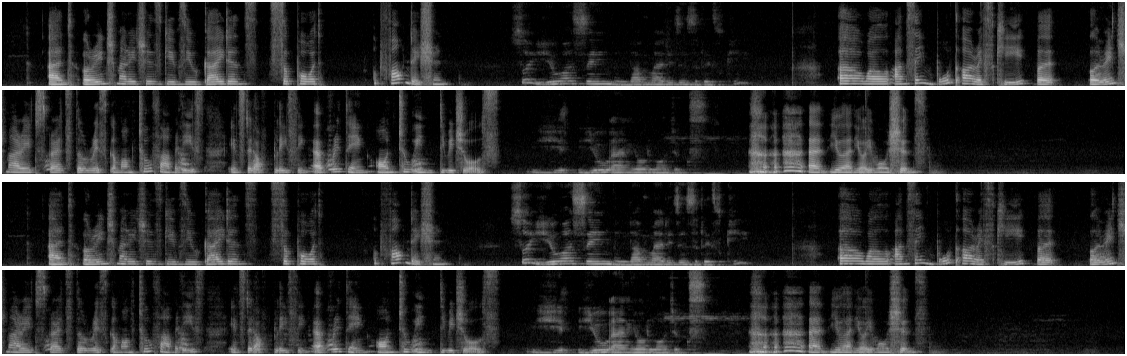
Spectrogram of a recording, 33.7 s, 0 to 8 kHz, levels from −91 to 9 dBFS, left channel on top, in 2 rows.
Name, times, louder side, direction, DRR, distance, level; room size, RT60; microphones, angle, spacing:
voice 1, 0.7-3.8 4.0-4.7 5.7-6.7 12.1-12.2 12.5-15.8 16.3-24.3 28.1-30.9, left 4 dB, 35° left, 0.4 m, -28 dB
voice 2, 7.7-11.2 24.8-27.6, right 3 dB, 65° right, 0.5 m, -36 dB
Bark, 10.0-10.1 10.5-10.6 11.0-11.1 11.4-11.5 12.9-13.0 15.5-15.6 16.4-16.7 17.5-17.8 19.0-19.1 19.5-19.8 20.5-20.9 21.7-22.0 23.0-23.4 24.4-24.5, left 2 dB, 80° left, 0.9 m, -39 dB
4.5 x 2.0 x 2.5 m
head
